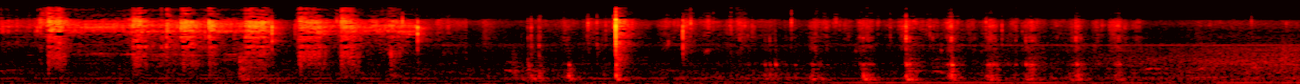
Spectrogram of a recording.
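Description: Small screwdriver scraping and picking at the rust- and dirt-caked grip of an old Marksman dart pistol: a run of short rubbing strokes, then quieter scrapes and clicks, with one sharp click about six seconds in.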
